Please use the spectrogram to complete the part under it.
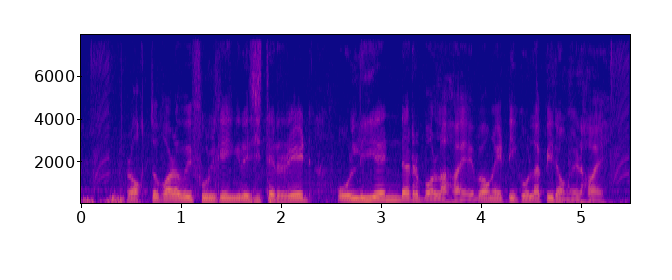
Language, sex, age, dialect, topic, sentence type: Bengali, male, 18-24, Standard Colloquial, agriculture, statement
